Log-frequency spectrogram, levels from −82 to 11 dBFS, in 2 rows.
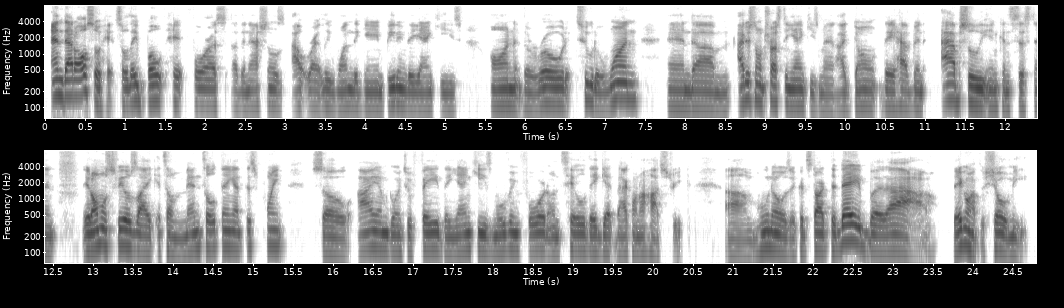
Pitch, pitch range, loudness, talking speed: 110 Hz, 100-120 Hz, -26 LUFS, 210 wpm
